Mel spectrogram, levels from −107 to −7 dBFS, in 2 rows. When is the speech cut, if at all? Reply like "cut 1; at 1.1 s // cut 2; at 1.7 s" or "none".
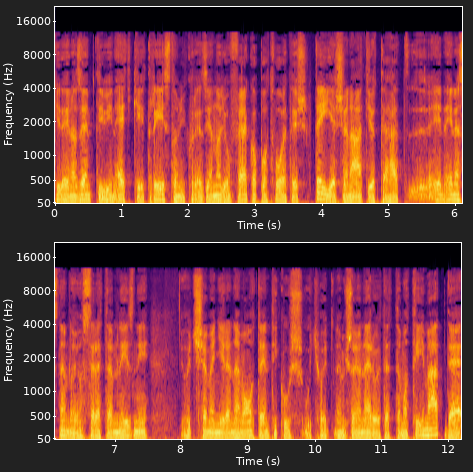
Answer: cut 1; at 4.8 s // cut 2; at 8.0 s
